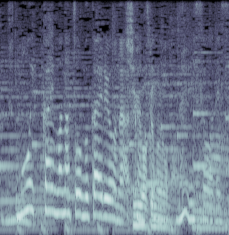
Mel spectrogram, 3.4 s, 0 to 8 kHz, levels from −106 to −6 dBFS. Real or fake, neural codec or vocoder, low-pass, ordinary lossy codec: real; none; none; none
